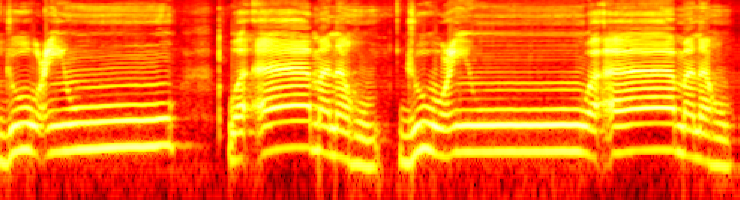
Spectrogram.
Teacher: واو کے بعد حمزہ ہے، حمزہ کے کھڑا زبر 1 الف مد کے برابر کھینچنے · تنوین کے بعد واو آ رہا ہے، دیکھیں ادھر بھی غنہ ہوگا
